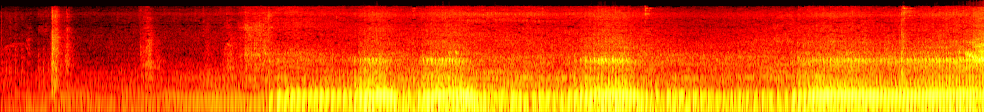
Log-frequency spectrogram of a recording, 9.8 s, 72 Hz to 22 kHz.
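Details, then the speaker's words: Old Yamaha Mio automatic scooter revved: thin squeal near 1 kHz with each rev rise, slipping in the CVT area; owner reports weak on hills and squealing under heavy load or with a passenger; CVT to be dismantled. "Nah mungkin teman-teman sudah dengar suaranya nah ngericit atau seperti selip kayak gitu ya di bagian area cpt-nya ini"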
